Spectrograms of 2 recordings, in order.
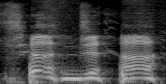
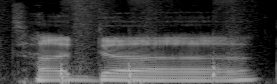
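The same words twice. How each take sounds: First: Deadpan ta-da, slight rise; lacklustre, underwhelmed reveal; unimpressed. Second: Flat, deadpan ta-da; unimpressed. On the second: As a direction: say it with zero enthusiasm. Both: Shown as a demonstration. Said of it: "Could you imagine it?".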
